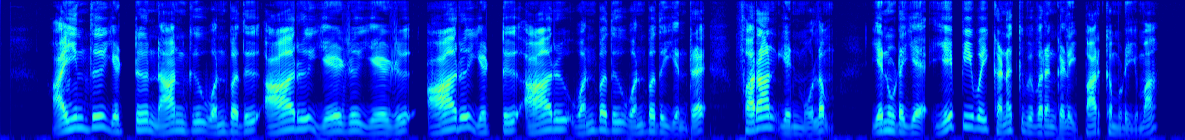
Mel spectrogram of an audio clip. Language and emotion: Tamil, neutral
